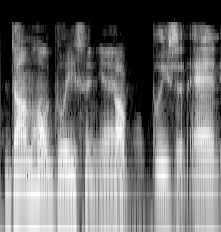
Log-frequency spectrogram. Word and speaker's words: Domhnall: Dom Hall Gleason.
